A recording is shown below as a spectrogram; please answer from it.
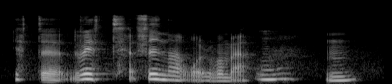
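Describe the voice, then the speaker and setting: A woman at a fairly slow pace. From Belgium (Brussels) and Sweden. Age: 40s. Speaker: musical theatre singer and actress. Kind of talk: casual interview chat. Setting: studio sofa with balcony door open.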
